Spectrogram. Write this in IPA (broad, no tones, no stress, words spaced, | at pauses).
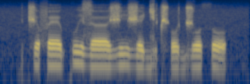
t͡ʃəfɛːkʷi zɜːʒi ʒɛɟit͡ʃʼod͡ʒo θo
